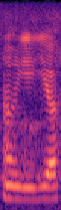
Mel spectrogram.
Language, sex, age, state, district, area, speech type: Kashmiri, female, 18-30, Jammu and Kashmir, Anantnag, rural, spontaneous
